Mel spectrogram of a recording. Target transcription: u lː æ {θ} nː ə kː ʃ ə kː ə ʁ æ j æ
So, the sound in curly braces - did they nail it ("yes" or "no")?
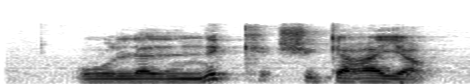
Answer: no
